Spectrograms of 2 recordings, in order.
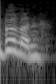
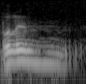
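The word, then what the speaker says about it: Boleyn: in the tower like Anne bullan oh that is the right way to say her name isn't it bullan bullan oh we are both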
